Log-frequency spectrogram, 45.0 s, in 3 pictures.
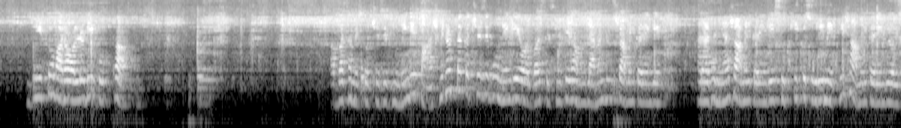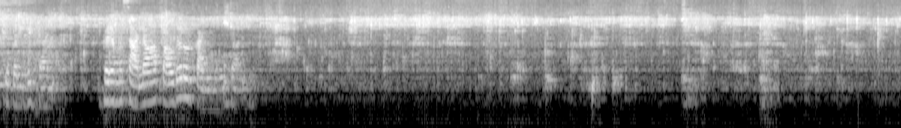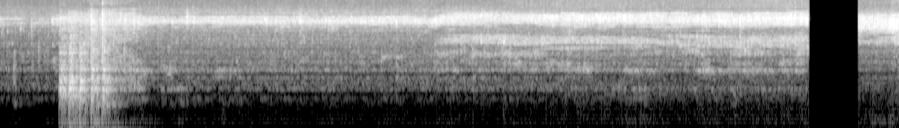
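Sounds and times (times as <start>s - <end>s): curry sizzling and bubbling: 0.0s - 43.5s, 44.4s - 45.0s
wooden spatula scraping: 0.3s - 30.0s.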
